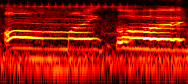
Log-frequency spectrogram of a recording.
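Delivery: high, very drawn-out wail of sympathy; dismayed pity. Real, not acted. Hearing the cat was a long-time stray, dismayed pity. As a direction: stretch it out high, aching for the poor cat.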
